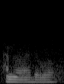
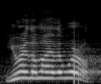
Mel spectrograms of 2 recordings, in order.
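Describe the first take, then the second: First: Imitating a shy, soft, low mumbled reply; timid mumble. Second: Imitating a booming shout, much higher and louder. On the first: Packed church mumbling the line back, soft and low. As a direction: mimic a congregation too self-conscious to say it. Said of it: "you know how they said it?". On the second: Congregation telling the person next to them, booming. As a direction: boom it out to the person beside you. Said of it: "it was booming".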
